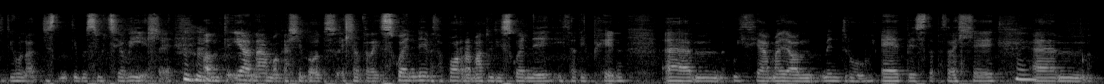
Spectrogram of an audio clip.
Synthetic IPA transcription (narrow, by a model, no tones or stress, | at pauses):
dihʊna̰d͡ʒɪstdɪməsɪwtʰjɔveːɬɨ̰ɔndiːanamɔɡaɬiboːdɛɬawvalaskwɛnɨbaθab̥ɔɾamadwɪdiskwɛnɨḭθadipʰɪn | əːmwɪjθjamajɔnmɪndruɛbɨsab̥ɛθavɛɬi | əːm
